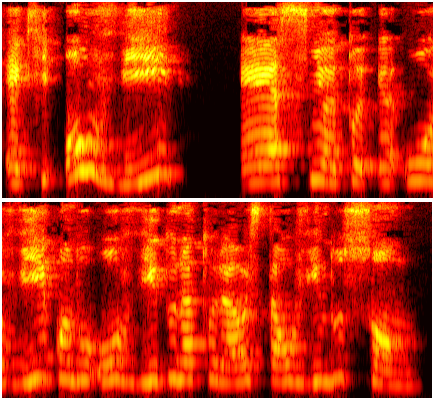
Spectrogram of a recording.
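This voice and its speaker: High-voiced woman, animated live chat. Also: normal speed, muffled recording. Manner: animated, talks through ideas with examples and asides. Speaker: co-host of a parenting live stream. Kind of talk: casual explanatory live chat.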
